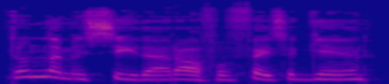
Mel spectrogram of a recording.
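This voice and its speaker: A man voicing a terrified, sobbing woman servant in a shrill, wailing falsetto. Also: lively intonation, brisk, gravelly, dark tone, exaggerated voice. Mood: wailing terror.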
